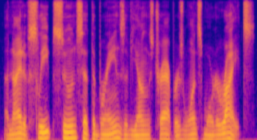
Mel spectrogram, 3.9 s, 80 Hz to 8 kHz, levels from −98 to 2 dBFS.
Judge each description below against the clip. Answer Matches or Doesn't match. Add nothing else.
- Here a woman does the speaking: Doesn't match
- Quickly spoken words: Matches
